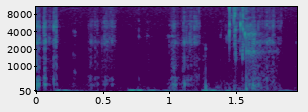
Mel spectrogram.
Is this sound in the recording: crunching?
yes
